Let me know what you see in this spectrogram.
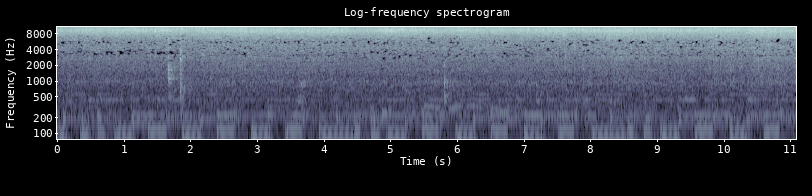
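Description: Cubes of spice-marinated paneer sizzling steadily in oil in a nonstick grill pan over a medium flame as they are turned over with a steel spoon. There is a light clink of the spoon against the pan about two seconds in.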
